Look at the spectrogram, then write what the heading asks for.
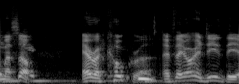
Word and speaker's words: Aarakocra: Aarakocra, right? I'm saying it wrong myself. Aarakocra.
